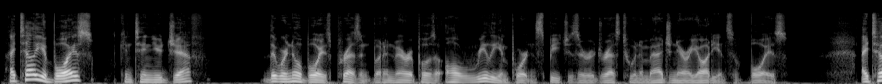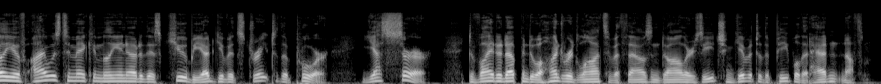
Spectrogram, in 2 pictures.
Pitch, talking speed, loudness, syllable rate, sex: 115 Hz, 230 wpm, -19 LUFS, 4.3 syllables/s, male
